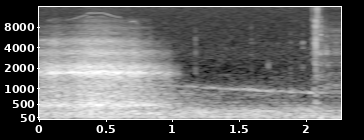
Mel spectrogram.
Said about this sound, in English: Oh, now there's more siren. This is great. This is good content. This is really good content. I now hear several cop cars, and there it is. Very good. Very good. I think I think I heard a fire truck too.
